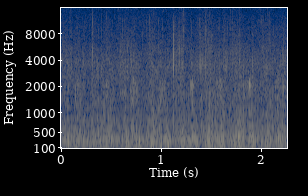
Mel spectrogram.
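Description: A capped jar of soil and water being shaken vigorously by hand: continuous sloshing with many quick, irregular small knocks.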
